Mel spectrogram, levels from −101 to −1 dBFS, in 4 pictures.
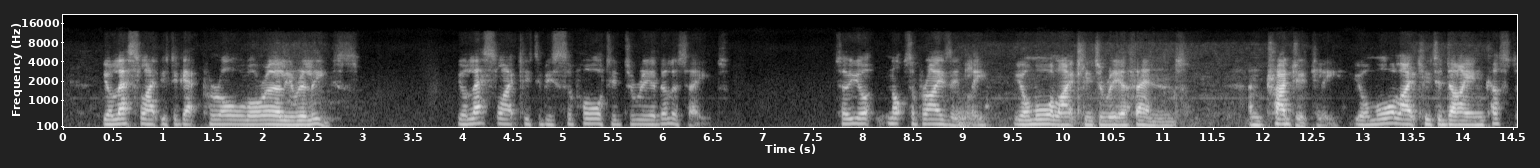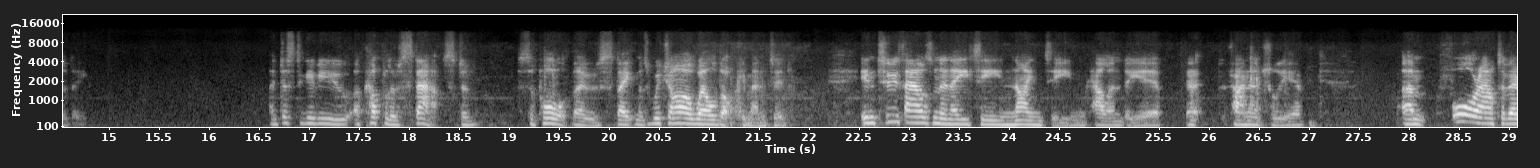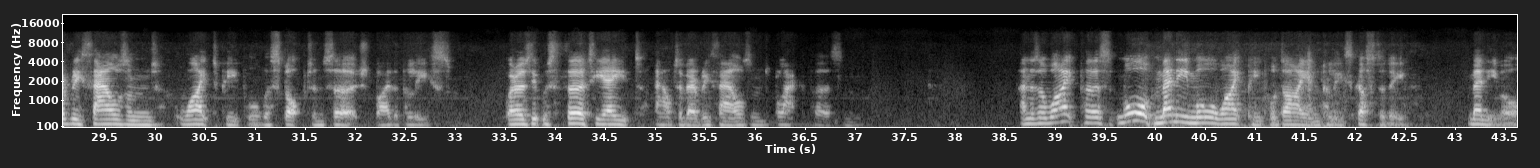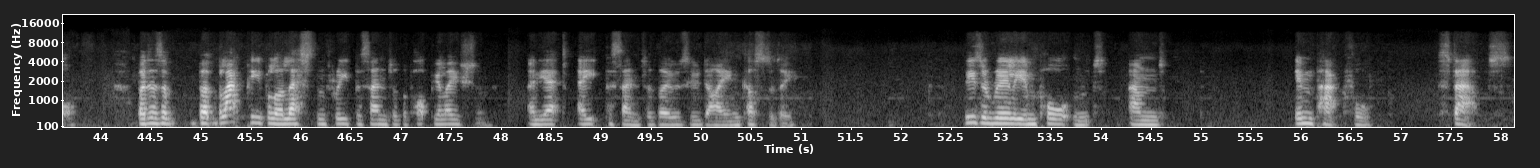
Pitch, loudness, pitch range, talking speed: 165 Hz, -21 LUFS, 145-185 Hz, 135 wpm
